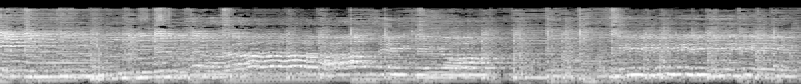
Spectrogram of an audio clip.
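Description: Live Greek folk dance music from a band with a clarinet and a singer, amplified through PA speakers in a large hall. It is loud and continuous, with an ornamented melody line rising and falling about halfway through.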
